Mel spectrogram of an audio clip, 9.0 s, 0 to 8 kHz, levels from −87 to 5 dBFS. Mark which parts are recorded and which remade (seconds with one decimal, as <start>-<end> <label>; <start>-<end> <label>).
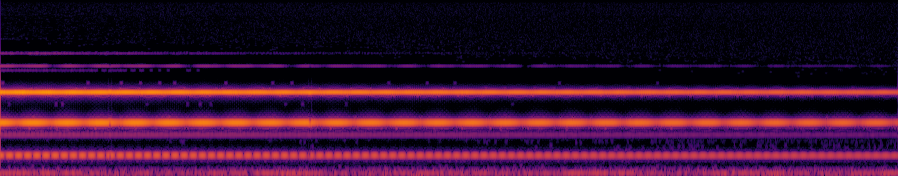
0.0-9.0 recorded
